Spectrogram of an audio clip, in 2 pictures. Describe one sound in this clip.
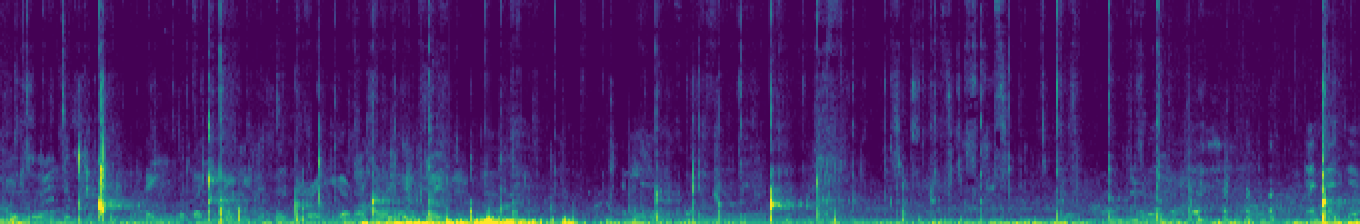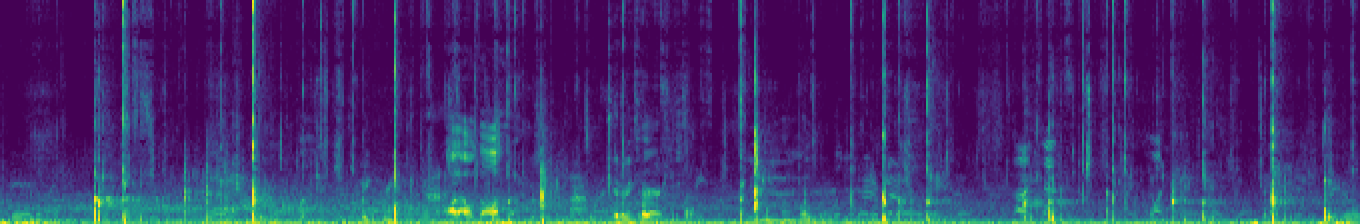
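Paddles hit a plastic ball with sharp hollow pops, back and forth.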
